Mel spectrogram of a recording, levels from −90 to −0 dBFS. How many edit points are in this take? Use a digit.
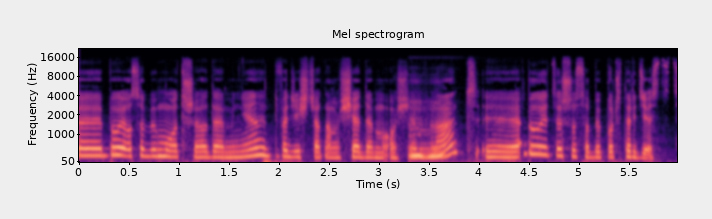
1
